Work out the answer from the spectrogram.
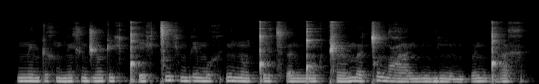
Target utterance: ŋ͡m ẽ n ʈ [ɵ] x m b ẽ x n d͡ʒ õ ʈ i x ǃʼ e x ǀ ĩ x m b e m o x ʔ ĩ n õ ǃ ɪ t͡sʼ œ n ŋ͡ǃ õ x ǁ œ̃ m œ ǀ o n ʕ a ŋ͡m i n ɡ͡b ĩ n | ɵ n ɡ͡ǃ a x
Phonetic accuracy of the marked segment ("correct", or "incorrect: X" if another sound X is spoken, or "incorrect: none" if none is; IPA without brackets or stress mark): correct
